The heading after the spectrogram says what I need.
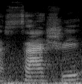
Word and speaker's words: sachet: can teach them a sashi of shampoo now sashi the spelling is important and it's equally important to know that tea is silent asashi sachet we write but so we have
